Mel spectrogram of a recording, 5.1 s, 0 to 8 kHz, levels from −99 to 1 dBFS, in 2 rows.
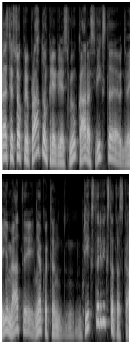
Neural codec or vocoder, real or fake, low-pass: none; real; 7.2 kHz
